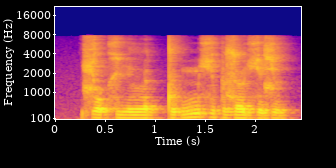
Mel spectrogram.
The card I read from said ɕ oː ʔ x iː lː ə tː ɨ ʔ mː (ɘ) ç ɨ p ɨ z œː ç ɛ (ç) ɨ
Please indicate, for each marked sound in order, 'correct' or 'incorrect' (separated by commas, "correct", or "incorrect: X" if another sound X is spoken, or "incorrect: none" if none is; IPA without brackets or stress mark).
correct, incorrect: ɕ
